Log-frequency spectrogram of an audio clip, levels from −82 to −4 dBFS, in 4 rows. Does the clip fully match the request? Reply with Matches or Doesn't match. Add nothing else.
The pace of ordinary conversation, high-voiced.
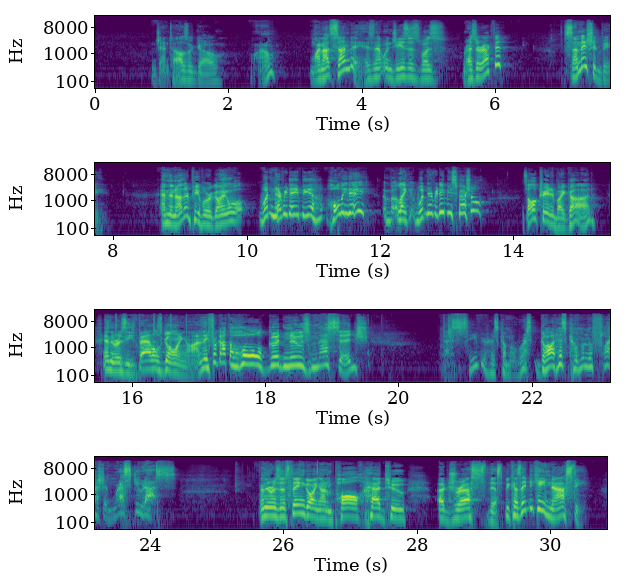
Matches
